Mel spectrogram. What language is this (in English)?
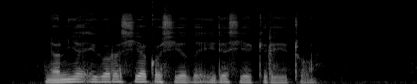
Kikuyu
